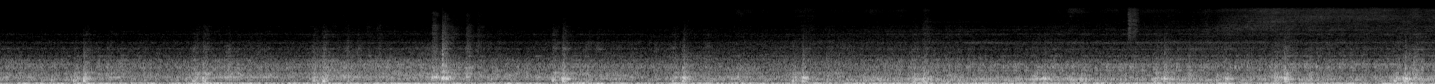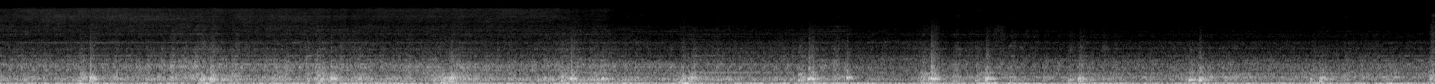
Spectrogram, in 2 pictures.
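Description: Argo Semeru passenger train running along the track: a steady rumble with the wheels clacking over rail joints again and again. A hiss joins in about twelve seconds in and fades away some eight seconds later.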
